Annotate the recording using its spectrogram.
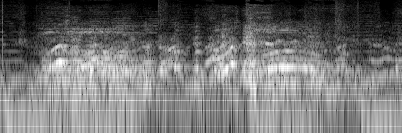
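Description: Several people chattering at once, with music playing underneath.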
